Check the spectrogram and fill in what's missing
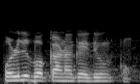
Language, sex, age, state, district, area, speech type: Tamil, male, 30-45, Tamil Nadu, Tiruvarur, rural, spontaneous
